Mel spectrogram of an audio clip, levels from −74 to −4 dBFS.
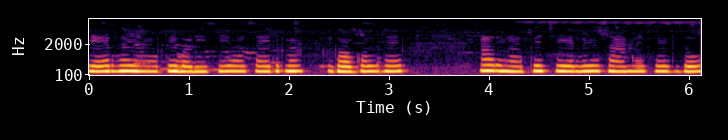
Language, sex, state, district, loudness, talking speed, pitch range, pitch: Hindi, female, Punjab, Pathankot, -12 LUFS, 155 wpm, 265-275 Hz, 270 Hz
